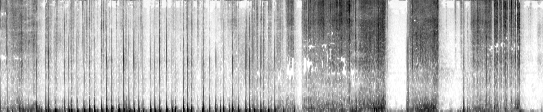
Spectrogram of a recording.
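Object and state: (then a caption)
Cork coaster. Long fingernails on both hands rapidly tap and then scratch the face of a round, flat, solid granulated cork coaster held up in the air. About six seconds of quick, dry, irregular taps with almost no ring give way to longer rasping scratch strokes separated by short pauses. The sound is dull and weighted toward the low end.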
